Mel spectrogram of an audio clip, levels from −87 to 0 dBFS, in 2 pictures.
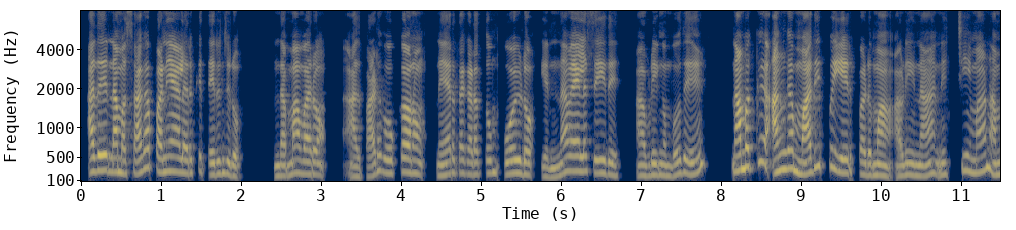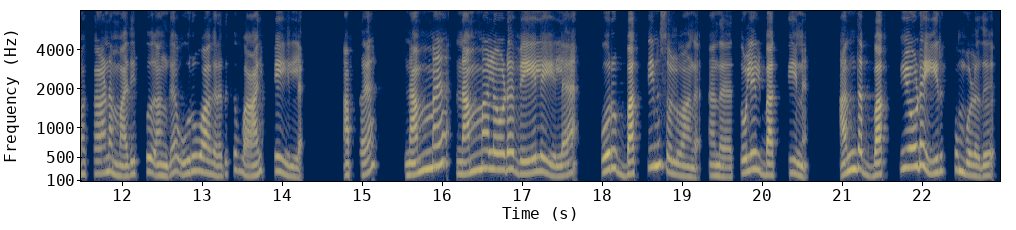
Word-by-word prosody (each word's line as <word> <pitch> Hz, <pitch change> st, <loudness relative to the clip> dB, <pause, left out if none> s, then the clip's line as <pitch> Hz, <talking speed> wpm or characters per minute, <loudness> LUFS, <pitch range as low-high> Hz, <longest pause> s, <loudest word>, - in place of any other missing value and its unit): அது 265 Hz, +2 st, +5 dB, 0.2 s
நம 240 Hz, -, +4 dB
சக 220 Hz, +9 st, +4 dB, 0.2 s
பணியாளருக்கு 240 Hz, -1 st, +3 dB
தெரிஞ்சுடும். 200 Hz, -4 st, -2 dB, 0.4 s
இந்த 180 Hz, -, -2 dB
அம்மா 220 Hz, +5 st, +2 dB
வரும், 205 Hz, -1 st, 0 dB, 0.3 s
அது 165 Hz, -1 st, -1 dB
பாட்டுக்கு 230 Hz, +7 st, -1 dB
உட்காரும், 225 Hz, -2 st, +2 dB, 0.2 s
நேரத்தக் 225 Hz, +3 st, -1 dB
கடத்தும், 205 Hz, +3 st, -3 dB
போயிடும், 215 Hz, -2 st, +1 dB, 0.2 s
என்ன 155 Hz, +5 st, -4 dB
வேல 255 Hz, 0 st, +6 dB
செய்யுது? 220 Hz, -4 st, 0 dB, 0.3 s
அப்டிங்கும்போது, 190 Hz, +3 st, -3 dB, 0.6 s
நமக்கு 330 Hz, +9 st, +5 dB, 0.2 s
அங்க 290 Hz, +5 st, +3 dB, 0.2 s
மதிப்பு 330 Hz, -, +3 dB
ஏற்படுமா? 200 Hz, -5 st, 0 dB, 0.2 s
அப்டின்னா 180 Hz, -2 st, -2 dB, 0.2 s
நிச்சயமா 230 Hz, +4 st, -5 dB
நமக்கான 215 Hz, +3 st, -2 dB
மதிப்பு 210 Hz, +7 st, -3 dB
அங்க 180 Hz, +2 st, -3 dB, 0.2 s
உருவாகுறதுக்கு 225 Hz, -2 st, -2 dB
வாய்ப்பே 255 Hz, 0 st, -1 dB
இல்ல. 165 Hz, -3 st, -3 dB, 0.6 s
அப்ப 195 Hz, 0 st, -13 dB, 0.6 s
நம்ம 260 Hz, +10 st, +3 dB, 0.4 s
நம்மளோட 280 Hz, +5 st, +2 dB, 0.2 s
வேலையில 215 Hz, -5 st, +2 dB, 0.5 s
ஒரு 295 Hz, -, +3 dB, 0.2 s
பக்தின்னு 220 Hz, -, +3 dB
சொல்லுவாங்க. 175 Hz, -8 st, -3 dB, 0.2 s
அந்த 180 Hz, -2 st, -2 dB, 0.2 s
தொழில் 270 Hz, +1 st, +1 dB
பக்தின்னு. 190 Hz, 0 st, -2 dB, 0.5 s
அந்த 290 Hz, +3 st, +2 dB, 0.2 s
பக்தியோட 305 Hz, -, +1 dB, 0.2 s
இருக்கும் 255 Hz, +2 st, -3 dB
பொழுது, 180 Hz, -1 st, -2 dB
220 Hz, 115 wpm, -24 LUFS, 195-255 Hz, 0.6 s, வேல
